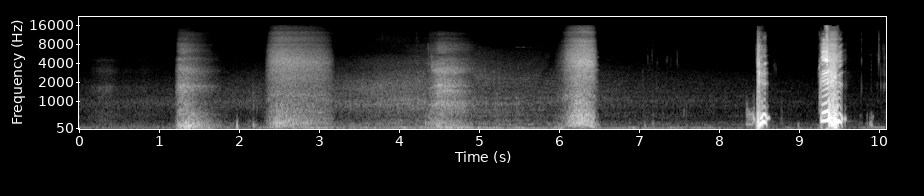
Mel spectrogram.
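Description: A man breathing heavily and sighing close into a handheld microphone, four slow breaths, then two short, loud voiced grunts near the end.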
